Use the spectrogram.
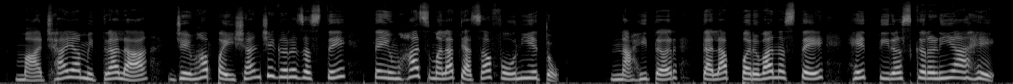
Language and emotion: Marathi, disgusted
